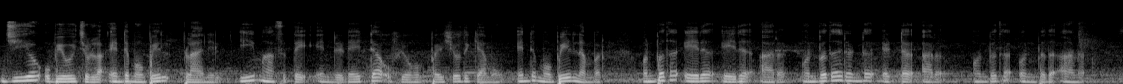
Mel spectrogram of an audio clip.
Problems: none marked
